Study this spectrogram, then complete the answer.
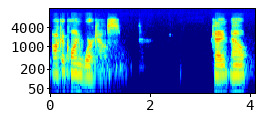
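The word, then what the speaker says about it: Occoquan: but wilson arrests them they're sent to the akka kwan akakuan workhouse let me spell it for you o c c o q u a n o c c o q u a n akkacon workhouse okay now it's a work they say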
